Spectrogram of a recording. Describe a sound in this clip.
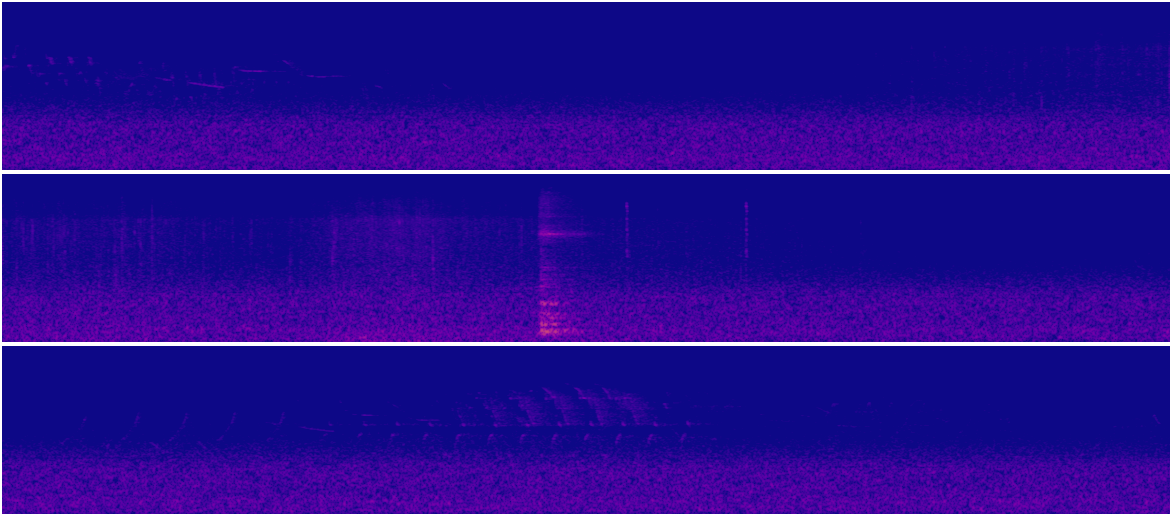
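Wind rushes steadily past a gliding creature.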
